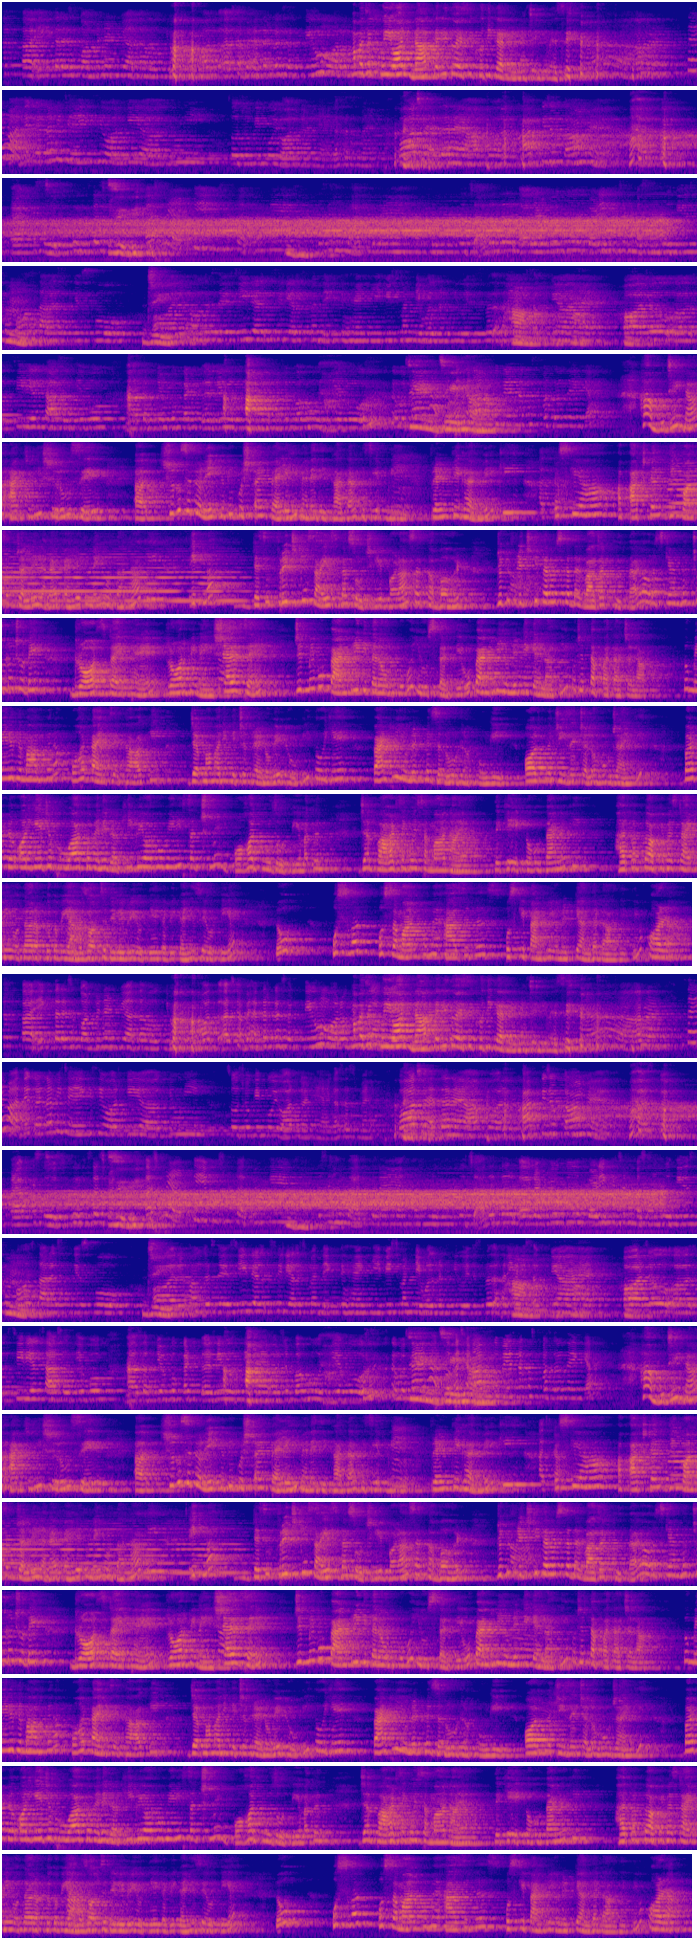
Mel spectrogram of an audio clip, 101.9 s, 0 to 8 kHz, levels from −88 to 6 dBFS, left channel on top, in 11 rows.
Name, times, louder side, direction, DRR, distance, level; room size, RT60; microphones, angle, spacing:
voice 1, 0.0-5.3 7.7-8.8 9.1-11.9 12.3-14.2 14.5-18.2 18.6-20.0 20.4-22.4 22.9-29.3 29.8-35.7 36.1-45.0 51.5-51.8 53.5-53.8 58.1-58.2 62.4-62.7 67.7-67.9 71.6-72.3 74.4-74.7 81.2-81.5 93.5-94.2 101.5-101.6, right 3 dB, 45° right, 0 dB, 2.1 m, -42 dB
voice 2, 2.2-2.6 4.6-7.8 14.5-14.7 16.1-16.2 17.6-18.1 18.6-18.8 19.1-19.3 19.9-20.4 22.3-22.6 27.8-28.2 29.7-30.1 34.5-35.6 36.1-36.3 38.7-38.9 40.3-40.4 41.3-41.5 42.5-43.7 45.3-51.7 52.0-58.4 58.7-73.4 74.0-78.7 79.1-80.8 81.1-82.7 83.2-91.1 91.6-95.8 96.1-96.5 97.1-101.6, equal, 5° left, 0 dB, 0.9 m, -34 dB
sound 1, 10.7-12.3 12.7-13.3 14.9-27.4, right 1 dB, 80° right, 2.6 m, -36 dB
Wind instrument woodwind instrument, 55.2-58.9, left 4 dB, 75° left, 2.2 m, -38 dB
14.0 x 13.5 x 4.3 m, 1.4 s
head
